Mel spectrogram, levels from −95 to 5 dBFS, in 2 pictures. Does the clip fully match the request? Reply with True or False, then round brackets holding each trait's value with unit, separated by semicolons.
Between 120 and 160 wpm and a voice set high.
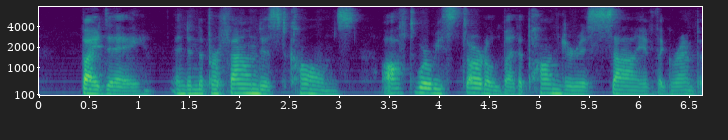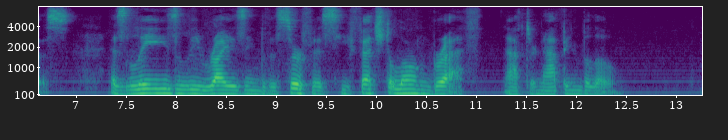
False (145 wpm; 130 Hz)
